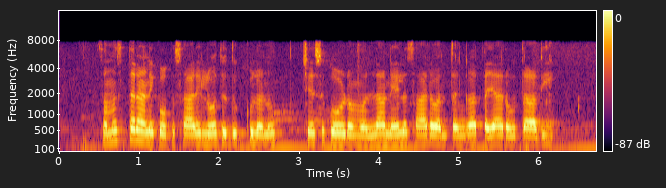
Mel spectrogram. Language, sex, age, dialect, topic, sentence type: Telugu, female, 18-24, Southern, agriculture, statement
